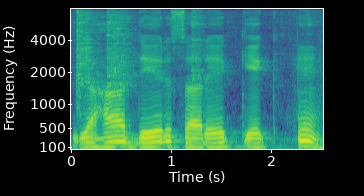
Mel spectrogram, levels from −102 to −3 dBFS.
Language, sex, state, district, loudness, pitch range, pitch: Hindi, male, Arunachal Pradesh, Lower Dibang Valley, -16 LUFS, 95-110 Hz, 100 Hz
